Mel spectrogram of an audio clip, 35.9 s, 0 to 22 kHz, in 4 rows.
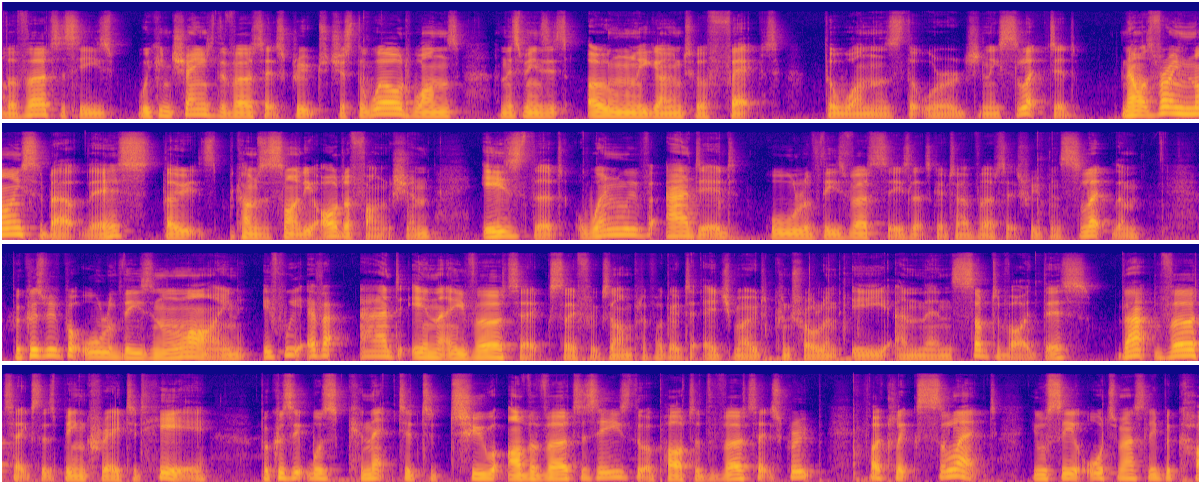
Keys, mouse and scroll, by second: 1.5 click, 3.7-4.0 scroll down 1, 4.0 middle click, 5.8-6.3 scroll down 1, 8.4 scroll up 1, 8.8 shift+middle click, 9.3 scroll up 1, 9.8 middle click, 11.2 Tab, 13.3 click, 14.1 alt+click, 17.6 scroll down 1, 18.9 scroll up 1, 22.2 Tab, 23.1 click, 24.1 ctrl+e, 25.6 click, 26.3 Tab, 27.6 click, 29.7 shift+click, 33.3 click.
